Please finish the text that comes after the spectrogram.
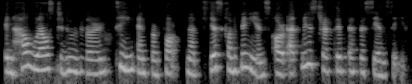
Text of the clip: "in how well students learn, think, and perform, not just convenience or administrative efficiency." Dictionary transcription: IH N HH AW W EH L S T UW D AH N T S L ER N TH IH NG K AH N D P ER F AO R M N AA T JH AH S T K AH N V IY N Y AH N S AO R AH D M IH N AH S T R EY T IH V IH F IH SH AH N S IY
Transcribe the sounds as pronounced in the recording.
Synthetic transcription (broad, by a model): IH N HH AW W EH L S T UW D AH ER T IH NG AH N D P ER F AO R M N AA T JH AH S K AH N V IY N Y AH N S AO R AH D M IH N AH S T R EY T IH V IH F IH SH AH N S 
